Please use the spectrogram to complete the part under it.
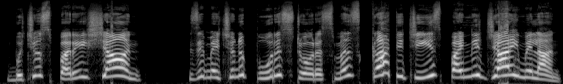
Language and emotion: Kashmiri, angry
